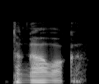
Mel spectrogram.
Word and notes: Tangawaka: Kapingamarangi

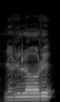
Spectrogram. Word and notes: lwrw lorw: apatani

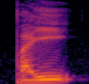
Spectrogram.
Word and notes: pai: Apatani

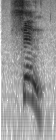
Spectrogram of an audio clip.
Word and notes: sen: Xyzyl

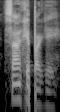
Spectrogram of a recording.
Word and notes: sañxe page: Apatani

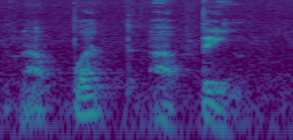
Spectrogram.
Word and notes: napat apig: Aneityum

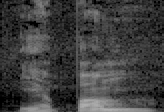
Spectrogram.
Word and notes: yapam: Biak

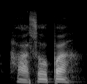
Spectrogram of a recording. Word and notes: haasopa: Apatani

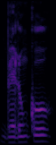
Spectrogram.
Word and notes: beluñku: Apatani

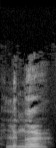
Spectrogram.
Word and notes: lwqvr: apatani

